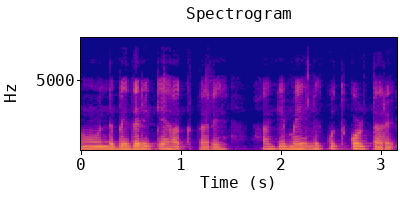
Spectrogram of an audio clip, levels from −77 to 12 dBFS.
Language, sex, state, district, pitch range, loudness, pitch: Kannada, female, Karnataka, Dakshina Kannada, 160-175 Hz, -20 LUFS, 170 Hz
